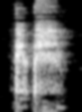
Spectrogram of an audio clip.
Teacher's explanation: the closest english counterpart to the sound is h the only difference is that it comes from a point deeper down in your throat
